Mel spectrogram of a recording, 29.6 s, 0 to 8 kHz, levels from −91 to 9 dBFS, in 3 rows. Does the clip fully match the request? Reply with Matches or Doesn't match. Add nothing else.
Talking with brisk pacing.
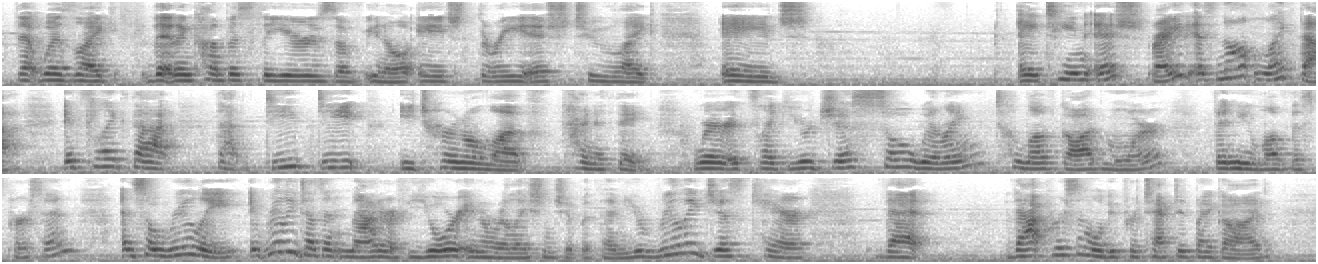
Doesn't match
